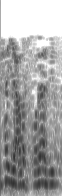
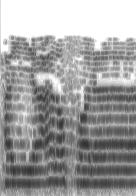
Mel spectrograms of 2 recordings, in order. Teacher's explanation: ويسقط الهاء من حي على الصلاة · Shown in: first take · فينطقها هكذا: حي على الصلاة، لا ينطق الهاء، حي على الصلاة، صلاة، الصلاة، هذا خطأ، وإنما ينبغي أن يبين الهاء فيقول حي على الصلاة، لابد أن يبين الهاء.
